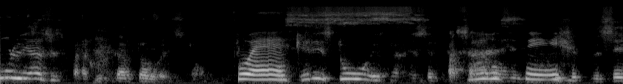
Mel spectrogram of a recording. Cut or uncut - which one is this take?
uncut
